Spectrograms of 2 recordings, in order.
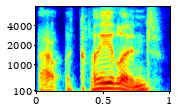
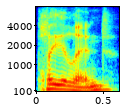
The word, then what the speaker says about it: Clelland: Clelland, I pronounced that correctly, not Cleveland, as you may have thought when you first saw the title of the episode.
